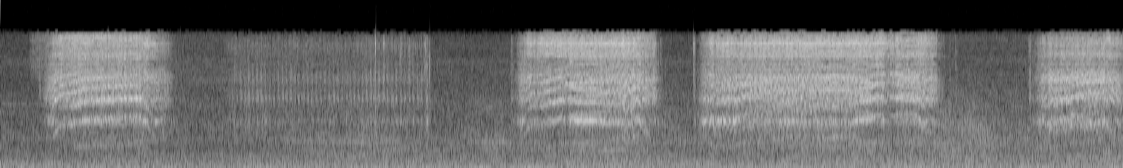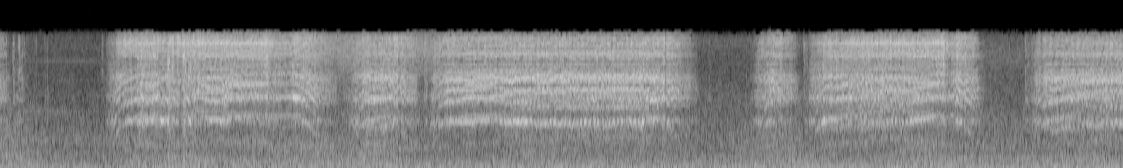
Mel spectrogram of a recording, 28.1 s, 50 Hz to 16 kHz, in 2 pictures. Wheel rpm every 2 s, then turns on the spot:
80, 20, 10, 100, 100, 110, 50, 40, 140, 80, 160, 40, 130, 90.
2-6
